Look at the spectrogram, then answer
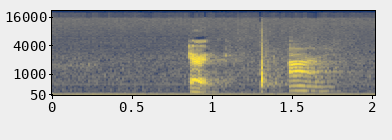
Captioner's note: tap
